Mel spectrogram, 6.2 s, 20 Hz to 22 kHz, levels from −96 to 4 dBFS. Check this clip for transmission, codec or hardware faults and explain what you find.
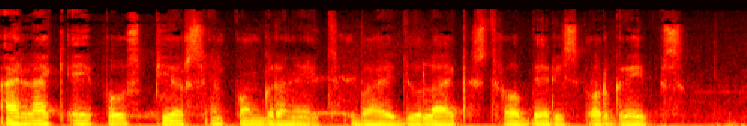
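One fault: an adaptive stream at a lower bitrate. From 1.39 s to the end, the stream switched to a cheaper encoding after the connection slowed, which fits a step from 64 to 16 kbit/s Opus. The speech abruptly picks up codec artefacts, with no gap at the switch.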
